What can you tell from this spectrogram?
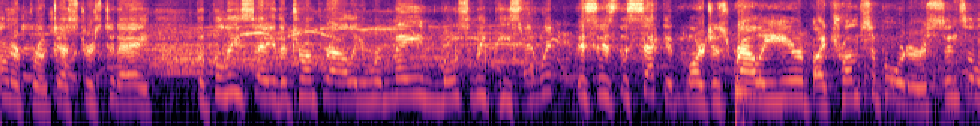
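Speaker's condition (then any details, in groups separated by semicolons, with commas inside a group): No condition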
